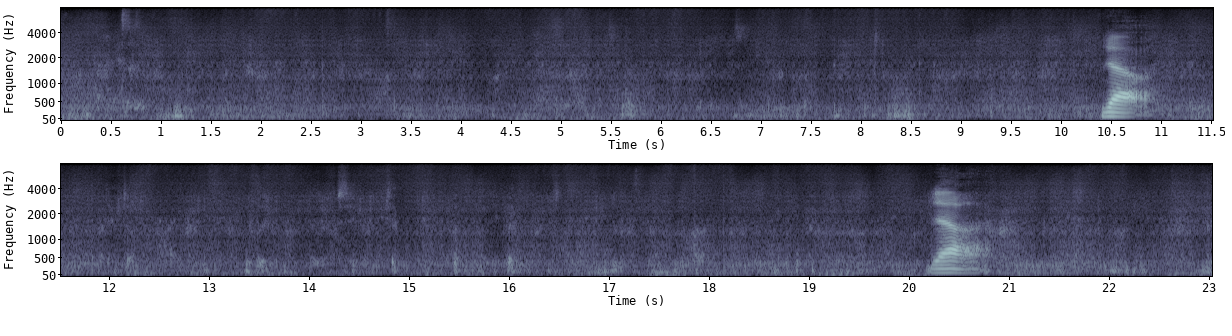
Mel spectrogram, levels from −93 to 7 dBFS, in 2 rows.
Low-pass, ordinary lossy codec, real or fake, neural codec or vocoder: none; none; fake; codec, 16 kHz, 1 kbps, X-Codec, HuBERT features, trained on LibriSpeech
